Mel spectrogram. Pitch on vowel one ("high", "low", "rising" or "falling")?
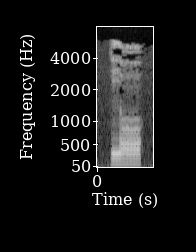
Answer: low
